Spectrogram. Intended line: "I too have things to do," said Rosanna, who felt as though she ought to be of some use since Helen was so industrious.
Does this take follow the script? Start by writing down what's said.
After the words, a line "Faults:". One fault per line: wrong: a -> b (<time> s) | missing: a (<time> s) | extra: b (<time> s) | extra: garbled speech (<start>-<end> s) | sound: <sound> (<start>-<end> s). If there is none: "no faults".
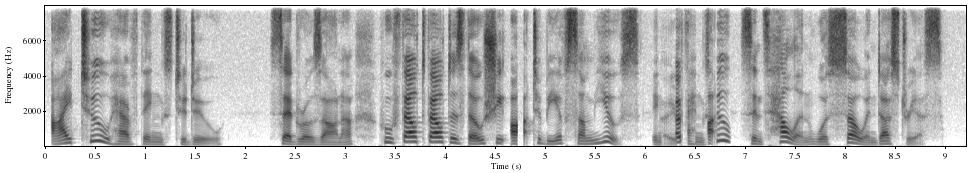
"I too have things to do," said Rosanna, who felt felt as though she ought to be of some use [garbled] since Helen was so industrious.
Faults:
extra: felt (3.8 s)
sound: dropout (4.7-4.8 s)
extra: garbled speech (6.1-6.9 s)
